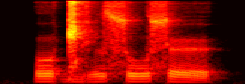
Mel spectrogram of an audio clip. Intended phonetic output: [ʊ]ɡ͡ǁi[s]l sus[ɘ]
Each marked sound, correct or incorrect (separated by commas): correct, incorrect, incorrect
